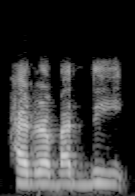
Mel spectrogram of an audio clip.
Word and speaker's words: Hyderabad: be clear did you say you have the hyderabadi yeah so first teach me how to pronounce that i need to be culturally intelligent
